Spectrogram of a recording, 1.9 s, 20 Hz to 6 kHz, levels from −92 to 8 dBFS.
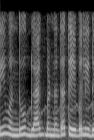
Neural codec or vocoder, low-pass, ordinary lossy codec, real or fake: none; 5.4 kHz; MP3, 48 kbps; real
